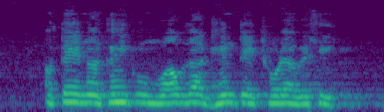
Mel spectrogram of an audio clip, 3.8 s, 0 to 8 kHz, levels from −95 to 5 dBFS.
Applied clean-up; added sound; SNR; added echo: none; none; none; reverberation time 1.2 s.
